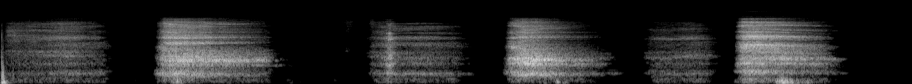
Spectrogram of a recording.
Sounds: Sigh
